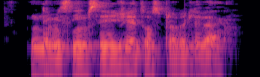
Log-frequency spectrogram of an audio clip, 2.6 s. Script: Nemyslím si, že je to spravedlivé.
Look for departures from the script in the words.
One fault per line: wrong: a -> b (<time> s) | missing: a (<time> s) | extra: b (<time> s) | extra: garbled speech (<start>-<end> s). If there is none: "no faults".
no faults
